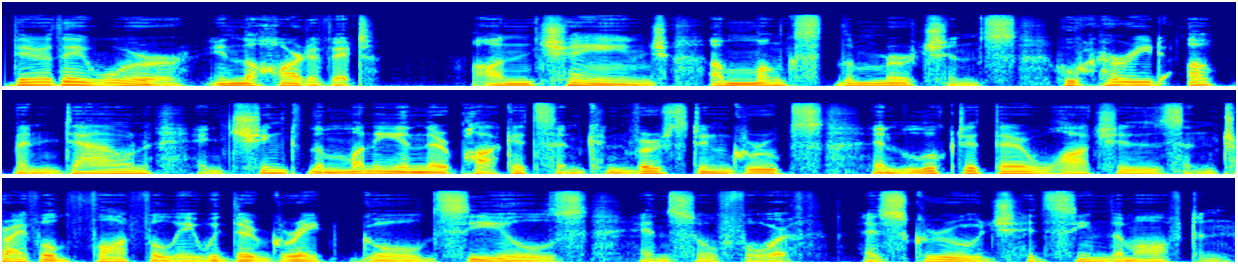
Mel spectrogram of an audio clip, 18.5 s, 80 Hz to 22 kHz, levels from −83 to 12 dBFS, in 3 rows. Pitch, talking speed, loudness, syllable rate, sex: 95 Hz, 170 wpm, -16 LUFS, 4.3 syllables/s, male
